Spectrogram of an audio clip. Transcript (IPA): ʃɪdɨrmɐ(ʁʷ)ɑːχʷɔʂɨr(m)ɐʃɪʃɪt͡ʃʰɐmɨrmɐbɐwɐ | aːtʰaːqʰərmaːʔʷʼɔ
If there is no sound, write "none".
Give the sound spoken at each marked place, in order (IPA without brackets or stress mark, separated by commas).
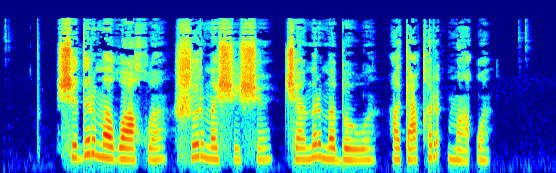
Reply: ʁʷ, m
